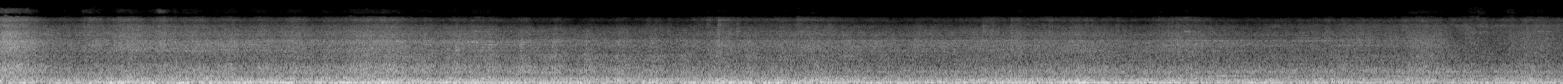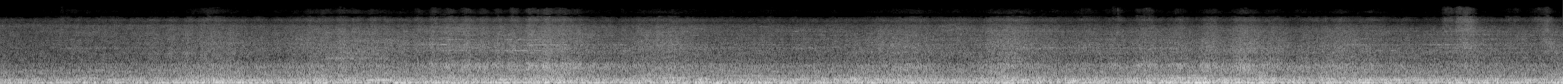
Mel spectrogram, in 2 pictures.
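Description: Long string of autorack freight cars rolling past close by: the loud, steady rumble of steel wheels on rail.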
